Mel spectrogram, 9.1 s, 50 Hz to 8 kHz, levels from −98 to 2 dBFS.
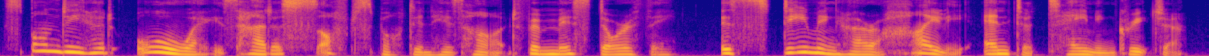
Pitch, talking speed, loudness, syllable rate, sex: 185 Hz, 125 wpm, -19 LUFS, 3.8 syllables/s, female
